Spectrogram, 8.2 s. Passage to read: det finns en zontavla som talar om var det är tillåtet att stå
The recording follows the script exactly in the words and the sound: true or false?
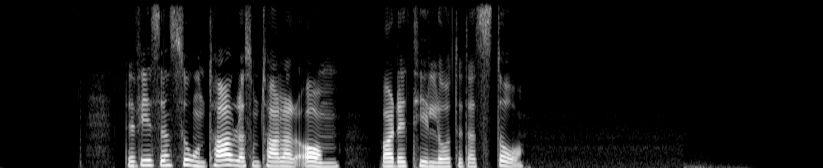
true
